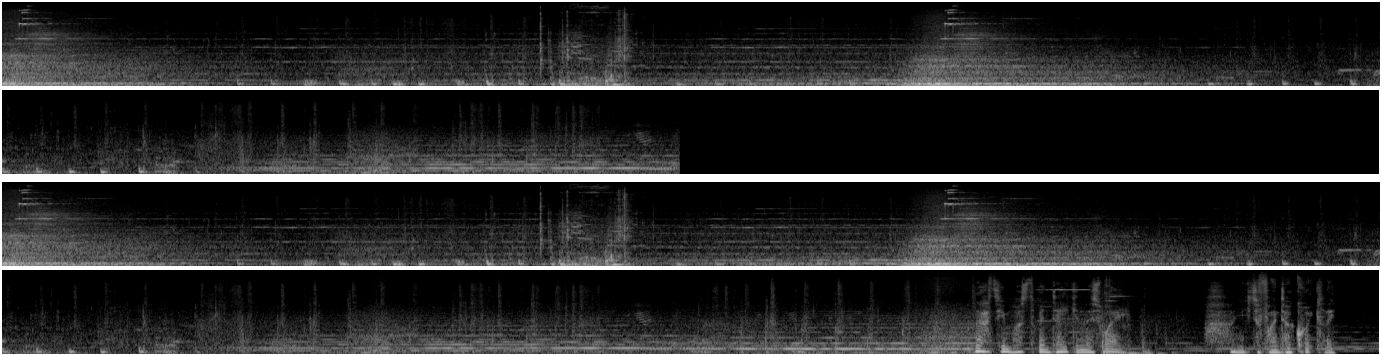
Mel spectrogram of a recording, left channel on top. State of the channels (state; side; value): drops out; left; at 20.6 s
